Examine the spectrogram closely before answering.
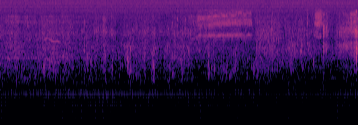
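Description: Near silence: faint outdoor ambience over a steady low hum, with a brief high whistling tone about four seconds in and a few faint clicks near the end.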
